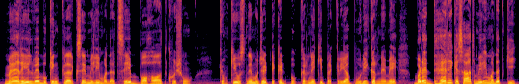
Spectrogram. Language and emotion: Hindi, happy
